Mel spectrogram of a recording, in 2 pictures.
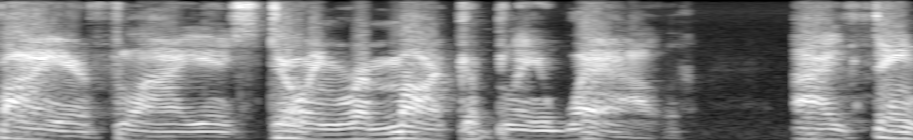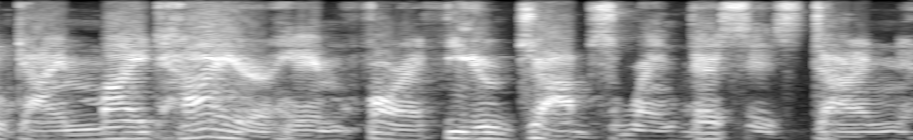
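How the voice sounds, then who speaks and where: A man uses a put-on character voice, fairly low in pitch with ordinary pitch variation. He speaks at a very slow pace with very even loudness. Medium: dub. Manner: smug, genteel.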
